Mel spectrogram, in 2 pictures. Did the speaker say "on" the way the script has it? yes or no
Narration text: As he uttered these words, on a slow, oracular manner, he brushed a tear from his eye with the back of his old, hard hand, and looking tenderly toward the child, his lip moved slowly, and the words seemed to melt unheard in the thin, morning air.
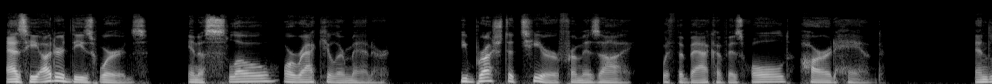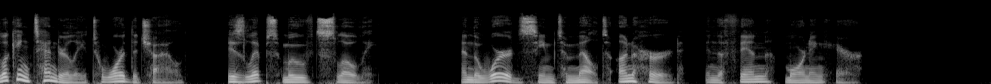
no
